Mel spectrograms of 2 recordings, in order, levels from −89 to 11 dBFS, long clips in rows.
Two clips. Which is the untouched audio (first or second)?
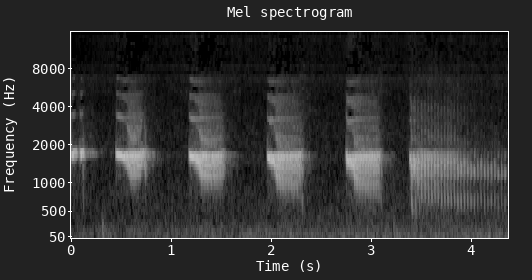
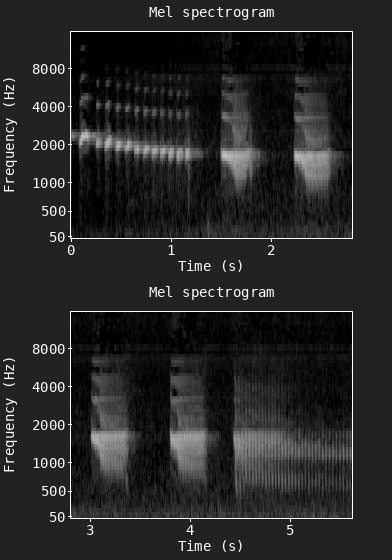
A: first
